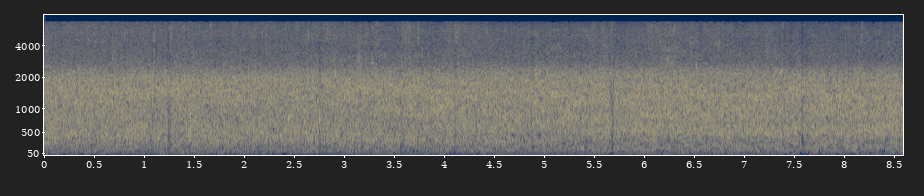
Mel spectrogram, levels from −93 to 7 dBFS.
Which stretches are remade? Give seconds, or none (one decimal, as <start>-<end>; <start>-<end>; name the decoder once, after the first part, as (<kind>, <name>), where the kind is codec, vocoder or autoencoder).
3.1-3.9 (vocoder, Vocos); 4.4-7.5; 8.1-8.6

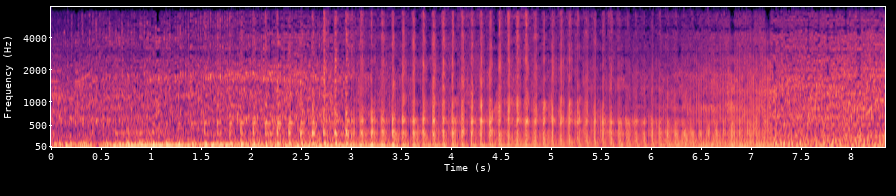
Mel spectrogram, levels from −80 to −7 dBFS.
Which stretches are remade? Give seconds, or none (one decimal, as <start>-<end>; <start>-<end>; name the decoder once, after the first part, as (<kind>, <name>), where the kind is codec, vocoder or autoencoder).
3.0-7.2 (vocoder, Vocos)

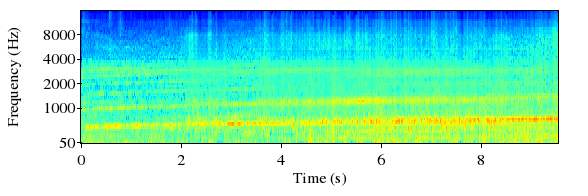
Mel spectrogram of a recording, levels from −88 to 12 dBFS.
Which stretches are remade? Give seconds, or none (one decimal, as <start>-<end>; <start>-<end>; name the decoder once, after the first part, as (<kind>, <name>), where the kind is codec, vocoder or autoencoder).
2.1-2.9 (vocoder, Vocos); 3.5-8.5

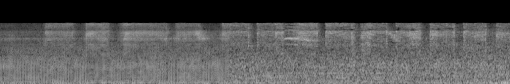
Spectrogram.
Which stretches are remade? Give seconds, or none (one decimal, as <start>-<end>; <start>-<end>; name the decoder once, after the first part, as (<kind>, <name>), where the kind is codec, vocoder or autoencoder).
0.0-2.3 (vocoder, Vocos)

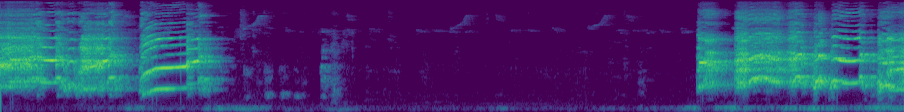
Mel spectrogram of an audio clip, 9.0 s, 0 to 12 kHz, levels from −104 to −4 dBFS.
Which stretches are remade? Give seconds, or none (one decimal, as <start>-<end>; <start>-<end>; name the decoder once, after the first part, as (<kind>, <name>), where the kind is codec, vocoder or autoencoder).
none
